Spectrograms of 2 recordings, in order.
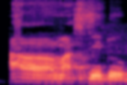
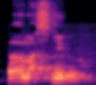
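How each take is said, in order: First: The word begins with an a vowel. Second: The word begins with a bare l sound. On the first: This is the later form, easier to start with. The speaker calls it right. "dibantu pakai huruf apa? Alif" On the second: This is the older form, hard for Arabs to start with. The speaker calls it wrong. "yang ada lam ta'rif doang ... lam doang, jadi nggak ada alifnya"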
